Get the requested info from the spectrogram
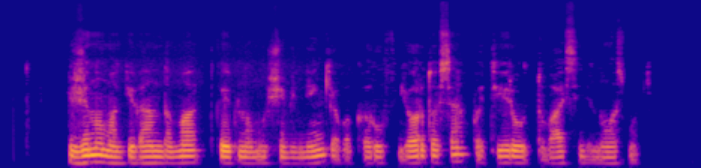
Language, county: Lithuanian, Klaipėda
